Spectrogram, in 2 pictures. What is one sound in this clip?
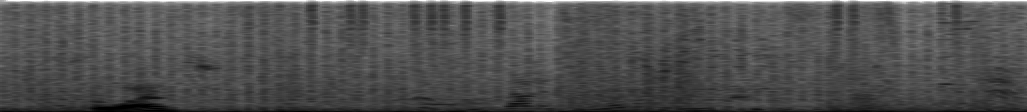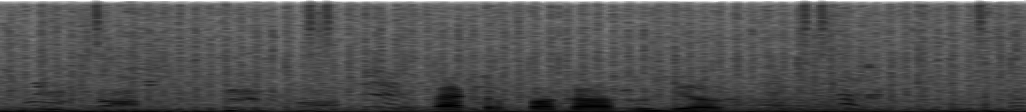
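Energy weapons fire in quick repeated blasts.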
